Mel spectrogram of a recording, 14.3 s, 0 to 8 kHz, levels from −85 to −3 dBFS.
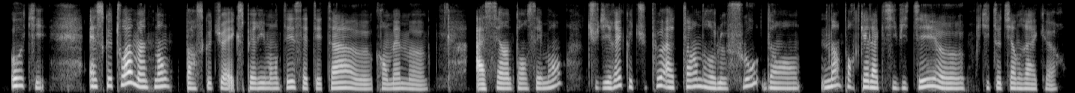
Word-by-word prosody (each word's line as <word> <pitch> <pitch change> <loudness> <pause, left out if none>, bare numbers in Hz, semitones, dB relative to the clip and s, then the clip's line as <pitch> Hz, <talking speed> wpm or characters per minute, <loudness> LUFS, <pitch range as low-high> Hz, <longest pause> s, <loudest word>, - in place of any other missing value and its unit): OK. 240 -5 +3 0.7
Est-ce 220 -1 +2
que 240 - +2
toi, 285 +8 +7
maintenant, 215 - +3 0.2
parce 160 -2 -1
que - - -4
tu 170 +2 -3
as - - +3
expérimenté 165 +3 0
cet 165 -4 -4
état, 170 +2 +2
heu, 145 0 -2
quand 155 -1 -3
même, 155 +1 -2
heu, 135 -1 -4 0.7
assez 150 +3 +3
intensément, 165 - -1 0.3
tu 180 - -7
dirais 175 +7 +1
que 210 - -4
tu 180 - -12
peux 205 +7 -1
atteindre 200 -1 +1
le 165 -1 0
flow 235 - -3
dans 165 -2 -1 0.3
n'importe 220 +2 -1
quelle 200 -2 +4
activité, 180 +6 0
heu, 165 -2 +1 0.2
qui 175 - -9
te 170 - -3
tiendrait 160 -1 -1
à 150 - -3
cœur? 145 0 -9
175 Hz, 150 wpm, -22 LUFS, 160-210 Hz, 0.7 s, toi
